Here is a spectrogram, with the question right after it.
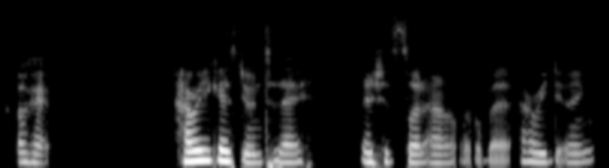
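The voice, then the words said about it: Breathless, slightly strained voice. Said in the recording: “I'm like out of breath ... I'm losing my voice”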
